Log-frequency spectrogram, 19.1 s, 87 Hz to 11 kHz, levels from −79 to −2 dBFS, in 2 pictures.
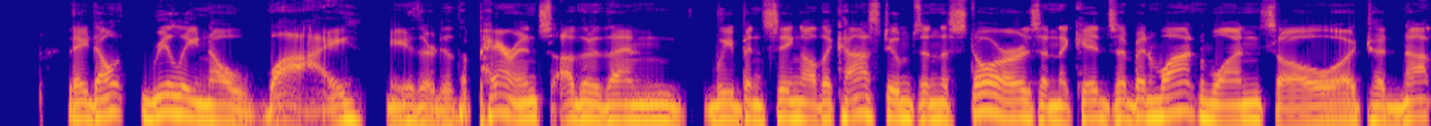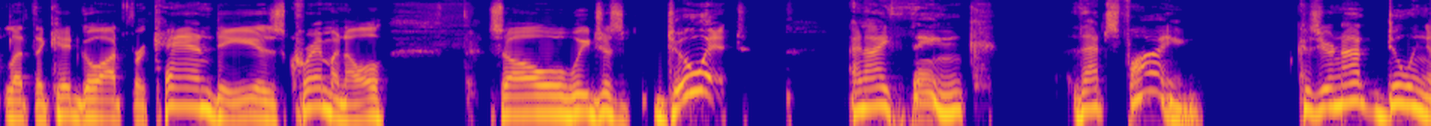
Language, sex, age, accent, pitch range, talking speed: English, male, 50-69, American, 100-145 Hz, 165 wpm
